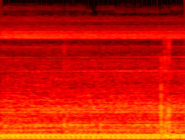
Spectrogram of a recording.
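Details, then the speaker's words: Washing machine on spin: a heavy, steady low drone with a faint tick that occurs on spin only. The drum shakes the machine hard enough to walk it forward; the cause is not yet found. "Guys, that ticking noise is back. And it's on spin only."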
